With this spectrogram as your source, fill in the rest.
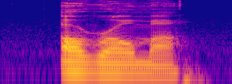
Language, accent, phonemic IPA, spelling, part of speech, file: English, US, /əˈɹoʊ.mə/, aroma, noun, En-us-aroma.ogg
- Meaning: A smell; especially a pleasant, spicy or fragrant one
